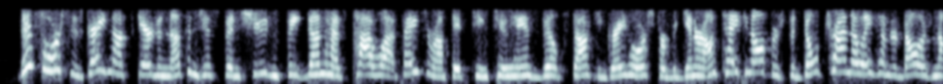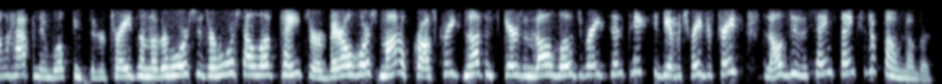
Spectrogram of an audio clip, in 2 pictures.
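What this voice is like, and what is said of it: Put-on Southern accent. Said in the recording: “You put a southern accent in there. ... You put southern accent in there. ... That just made it sound sexier.”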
